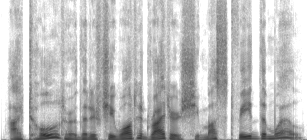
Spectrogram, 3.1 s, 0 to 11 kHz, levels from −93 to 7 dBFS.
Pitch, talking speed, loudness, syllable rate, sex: 135 Hz, 255 wpm, -20 LUFS, 5.2 syllables/s, male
